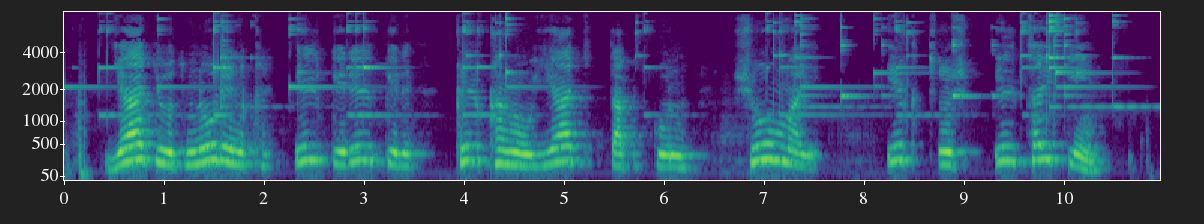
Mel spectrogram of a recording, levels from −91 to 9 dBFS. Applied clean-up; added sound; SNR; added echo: none; Wind chime; 14 dB; none.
